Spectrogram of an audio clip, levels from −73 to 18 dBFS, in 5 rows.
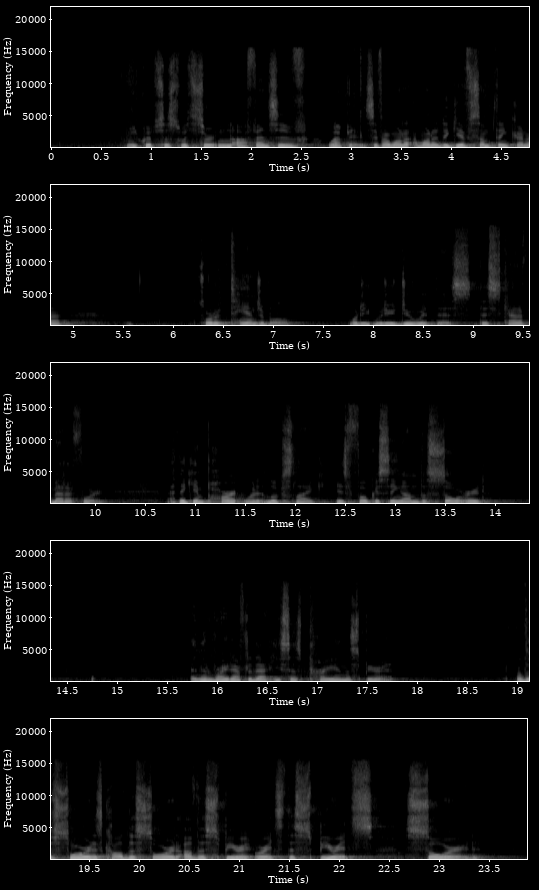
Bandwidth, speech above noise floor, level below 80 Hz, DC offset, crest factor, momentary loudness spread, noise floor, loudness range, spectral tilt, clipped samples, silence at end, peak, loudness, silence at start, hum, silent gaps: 15.5 kHz; 41 dB; -74 dBFS; under 0.1%; 18 dB; 13 LU; -69 dBFS; 7 LU; -7 dB/octave; under 0.1%; 0.4 s; -10 dBFS; -29 LUFS; 0.75 s; none; none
